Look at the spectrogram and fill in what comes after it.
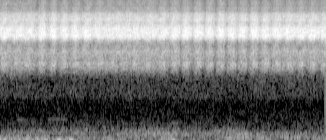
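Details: Cicadas in summer producing a loud high-pitched drone that throbs quickly and evenly in volume, with soft low background noise.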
